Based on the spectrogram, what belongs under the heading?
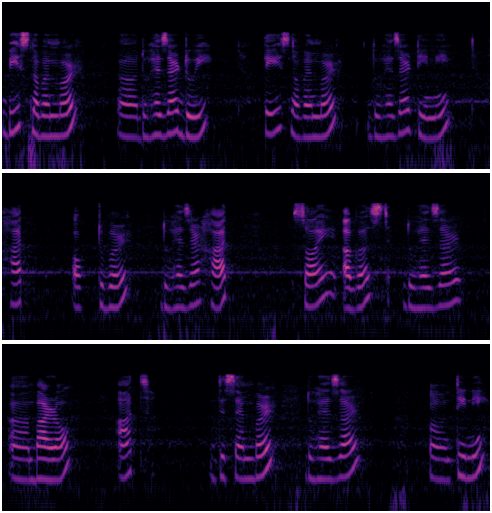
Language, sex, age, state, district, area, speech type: Assamese, female, 18-30, Assam, Sonitpur, rural, spontaneous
